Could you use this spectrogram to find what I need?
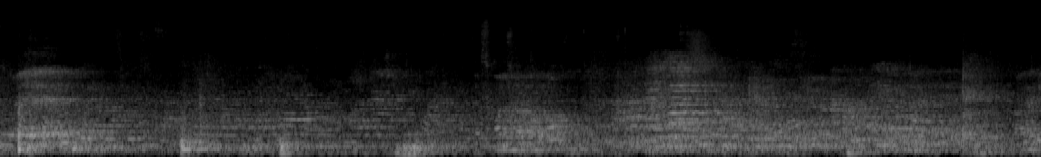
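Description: Footsteps shuffle on a stone floor.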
